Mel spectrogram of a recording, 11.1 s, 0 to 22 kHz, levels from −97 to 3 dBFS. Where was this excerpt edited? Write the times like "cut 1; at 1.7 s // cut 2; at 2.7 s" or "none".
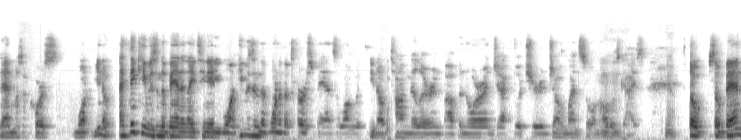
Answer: cut 1; at 1.7 s // cut 2; at 3.2 s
